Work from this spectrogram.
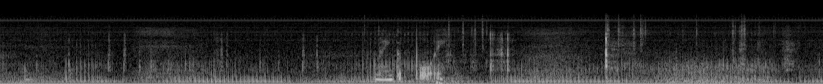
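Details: Chase, a male pet cat, purring loudly indoors in a dim bedroom: a low, steady rumbling throb runs throughout, with a person's voice talking briefly near the middle and a sharp tap near the end.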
